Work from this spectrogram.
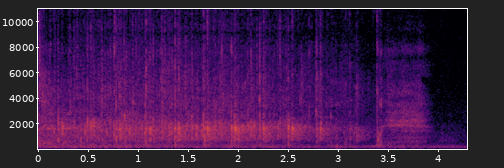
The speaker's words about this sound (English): So you can give her a round of applause if you like.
